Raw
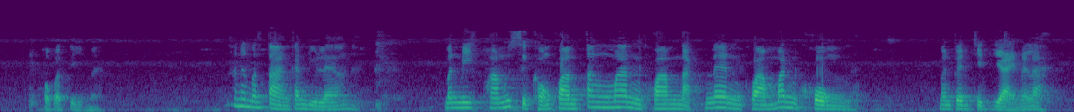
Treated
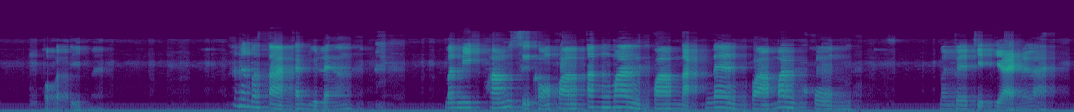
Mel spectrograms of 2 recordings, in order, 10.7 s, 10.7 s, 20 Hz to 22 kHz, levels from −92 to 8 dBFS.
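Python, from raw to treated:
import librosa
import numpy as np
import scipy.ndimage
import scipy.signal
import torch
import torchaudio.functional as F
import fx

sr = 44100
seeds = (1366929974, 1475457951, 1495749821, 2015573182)

y = fx.spec_trails(x, sr, decay_s=0.54)
y = fx.level_steps(y, sr, step_db=10)
y = fx.peak_eq(y, sr, hz=470.0, db=-12.0, octaves=0.88)
y = fx.add_hum(y, sr, base_hz=60, snr_db=17)
y = fx.graphic_eq(y, sr, hz=(125, 250, 500, 1000, 2000, 4000), db=(-12, -11, -7, -7, 11, 9))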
